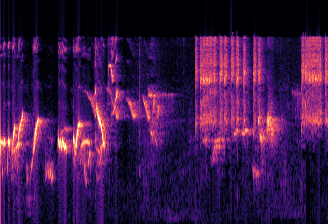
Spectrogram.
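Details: White-rumped shama singing in Indonesia, used to coax other birds to sing: varied rising and falling whistled phrases, then loud bursts of buzzy rattling notes after a short gap.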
